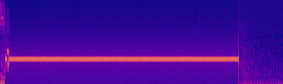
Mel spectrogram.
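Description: Broadcast test tone played with a colour-bar 'please stand by' screen, the signal of an interrupted transmission: one steady, high, unwavering beep held for about three and a half seconds, then cut off suddenly.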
